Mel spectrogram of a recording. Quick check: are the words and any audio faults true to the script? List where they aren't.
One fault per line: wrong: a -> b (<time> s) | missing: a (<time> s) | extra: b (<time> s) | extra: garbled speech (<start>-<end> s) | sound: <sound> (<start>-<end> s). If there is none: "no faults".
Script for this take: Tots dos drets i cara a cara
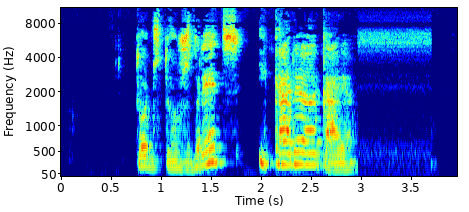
no faults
